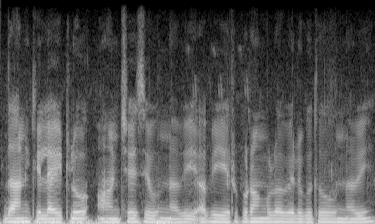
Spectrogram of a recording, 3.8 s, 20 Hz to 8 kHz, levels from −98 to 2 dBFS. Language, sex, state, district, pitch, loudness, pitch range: Telugu, male, Telangana, Mahabubabad, 115 Hz, -15 LUFS, 110-115 Hz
